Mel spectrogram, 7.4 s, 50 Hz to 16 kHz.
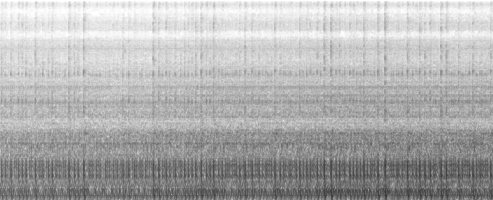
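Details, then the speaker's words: Homelite Super XL chainsaw, restarted without choke after 15–20 minutes off and tuned slightly rich: a steady, even two-stroke burble at idle with no stumbling; normal idle. "I shut it off for good 15 20 minutes to see how it starts without the choke or anything"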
